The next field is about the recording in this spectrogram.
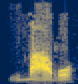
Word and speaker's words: Bible: E-T-H-A-N? – Yes. – And then what's your last name, Ethan? – Bible, B-I-B-L-E.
